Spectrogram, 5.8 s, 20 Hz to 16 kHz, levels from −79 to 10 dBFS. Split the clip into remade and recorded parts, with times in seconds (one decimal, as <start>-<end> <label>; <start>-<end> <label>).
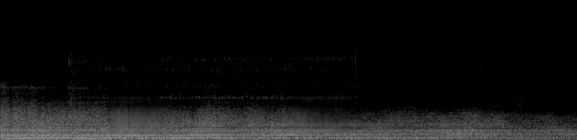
0.0-1.1 recorded; 1.1-1.6 remade; 1.6-2.9 recorded; 2.9-3.5 remade; 3.5-5.8 recorded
